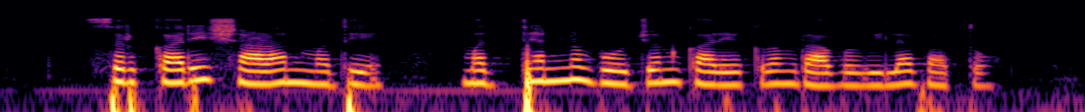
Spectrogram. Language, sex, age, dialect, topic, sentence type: Marathi, female, 25-30, Northern Konkan, agriculture, statement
